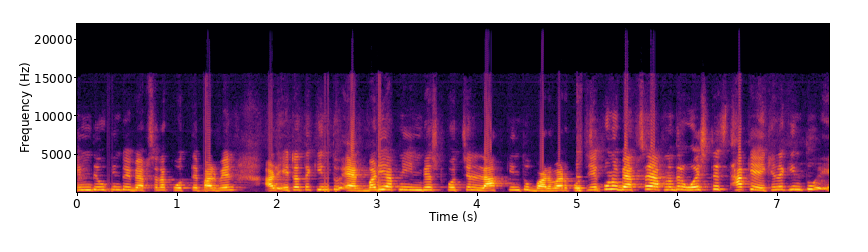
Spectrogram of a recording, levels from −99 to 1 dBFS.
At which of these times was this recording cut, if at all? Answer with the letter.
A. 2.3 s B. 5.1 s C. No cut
B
